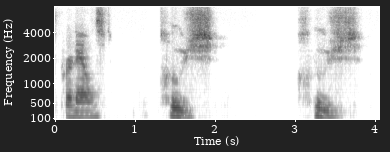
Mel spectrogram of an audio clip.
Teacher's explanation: Again, if you can't pronounce it very well right now, you can just use the sound R, but essentially the sound is supposed to be R, R, and when we say the word Rouge, it is pronounced rouge, rouge, with again from the very back of your throat, you're going to as if you're clearing your throat, you're saying rouge, rouge.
